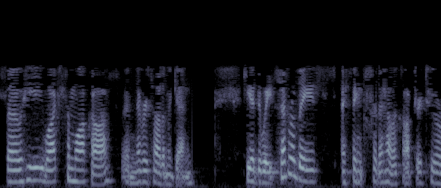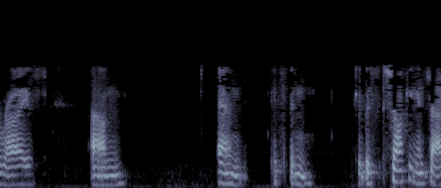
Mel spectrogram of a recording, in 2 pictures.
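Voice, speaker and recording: With a slight Canadian accent, a woman speaks at a moderate pace in a very deep, low pitch, pausing long and often. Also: ordinary pitch variation. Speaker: caller leaving a voicemail. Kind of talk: voicemail message. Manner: hesitant, many ums.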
